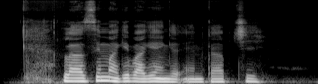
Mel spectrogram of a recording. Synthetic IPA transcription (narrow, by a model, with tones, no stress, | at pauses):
la˨si˦ma˨ɡi˦ba˨ɡɛ˦˨ŋɡɛ˨ʔɛ˨nka˦p̚t͡ʃi˦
